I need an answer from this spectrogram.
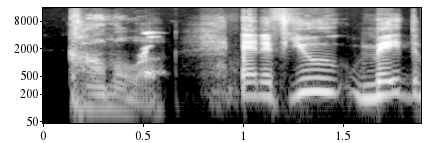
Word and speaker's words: Kamala: It's Kamala."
